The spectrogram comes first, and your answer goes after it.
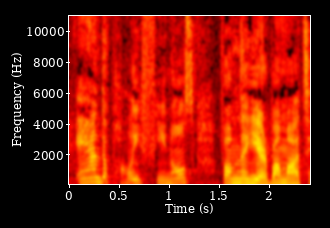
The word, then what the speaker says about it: Yerba Mate: Yeah, so Yerba Mate.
